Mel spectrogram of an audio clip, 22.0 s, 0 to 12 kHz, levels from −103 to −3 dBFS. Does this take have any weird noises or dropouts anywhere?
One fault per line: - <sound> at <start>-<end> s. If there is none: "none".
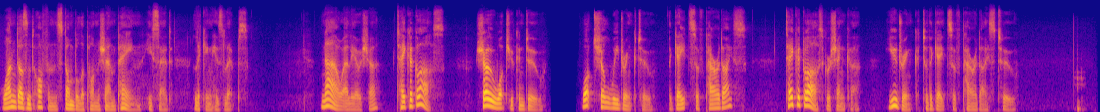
- thud at 21.5-21.7 s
